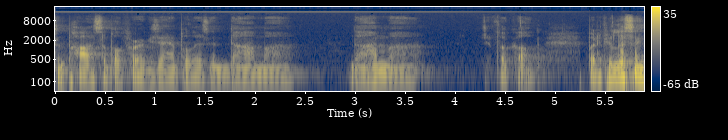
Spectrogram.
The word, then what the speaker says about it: Dhamma: So do try to pronounce all H's in Dhamma, Buddha, Sangha. And that's always difficult because, as I said before, in English we usually just skip over H's when they're next to a consonant. So Buddha, Dhamma, Sangha.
